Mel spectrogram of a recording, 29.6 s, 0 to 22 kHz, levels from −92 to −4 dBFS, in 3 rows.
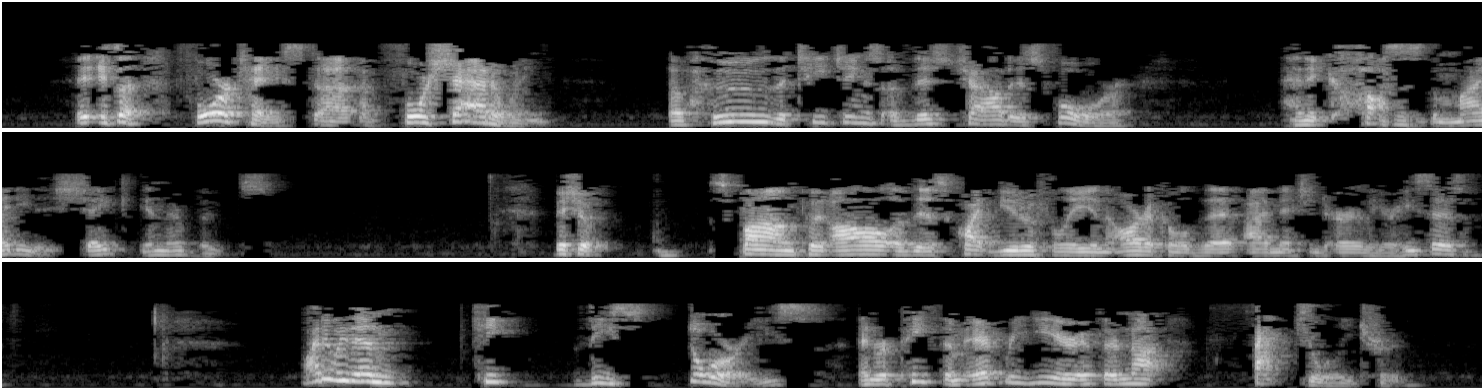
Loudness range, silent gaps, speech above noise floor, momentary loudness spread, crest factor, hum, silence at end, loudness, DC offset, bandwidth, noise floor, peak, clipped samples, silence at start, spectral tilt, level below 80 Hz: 9 LU; none; 52 dB; 19 LU; 22 dB; none; 0.55 s; -24 LUFS; under 0.1%; 5.8 kHz; -76 dBFS; -2 dBFS; under 0.1%; 0.5 s; -10 dB/octave; -64 dBFS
